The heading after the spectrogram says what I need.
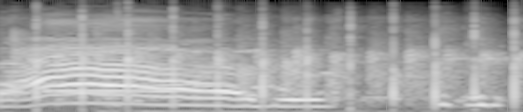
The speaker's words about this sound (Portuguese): Uma salva de palmas para os meus convidados.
